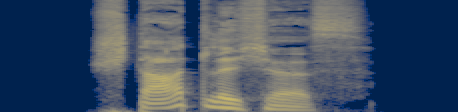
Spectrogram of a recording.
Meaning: strong/mixed nominative/accusative neuter singular of staatlich
- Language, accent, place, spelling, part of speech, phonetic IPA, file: German, Germany, Berlin, staatliches, adjective, [ˈʃtaːtlɪçəs], De-staatliches.ogg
